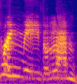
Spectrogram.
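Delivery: grand, slow, drawn-out theatrical villain delivery. Retelling the original Aladdin villain's line: imitating Jafar's theatrical shout. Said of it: "in the original, ... he's like".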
